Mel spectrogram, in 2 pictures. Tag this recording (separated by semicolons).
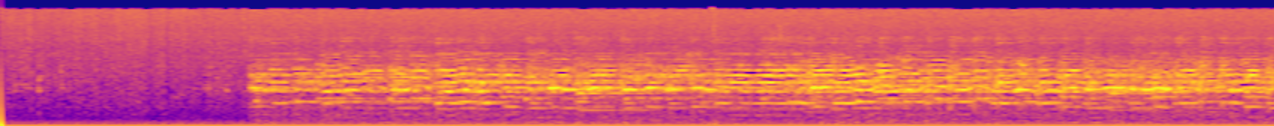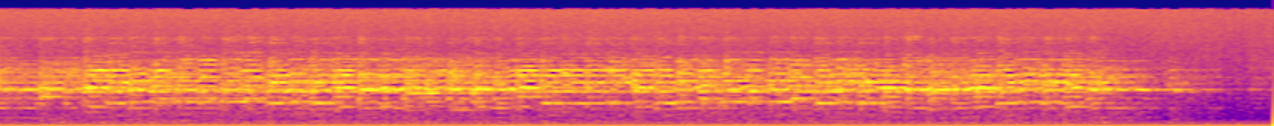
beatsample; hip; loop; music; song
